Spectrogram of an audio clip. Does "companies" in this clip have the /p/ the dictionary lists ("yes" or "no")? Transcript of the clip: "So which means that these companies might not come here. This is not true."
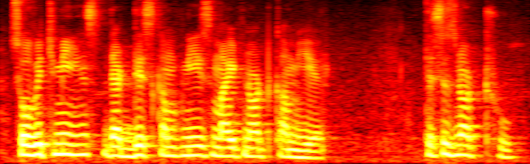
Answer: yes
